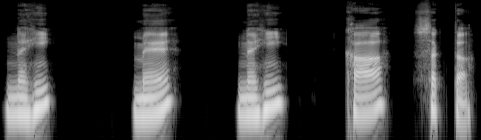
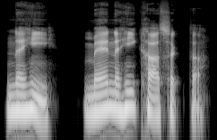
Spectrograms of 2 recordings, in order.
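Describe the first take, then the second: First: It is said slowly. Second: It is said at normal speed.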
